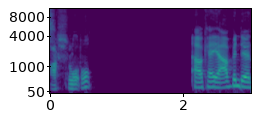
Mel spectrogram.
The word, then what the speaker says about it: axolotl: It's like learning how to pronounce axolotl, the proper way to pronounce it. It's Yes. axolotl.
